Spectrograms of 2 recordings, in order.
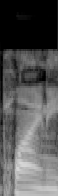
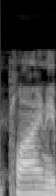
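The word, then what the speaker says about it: Pliny: plyy I call him plyy he was a governor in the Roman province and I say plyy because it rhymes with whiny and it's funny in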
